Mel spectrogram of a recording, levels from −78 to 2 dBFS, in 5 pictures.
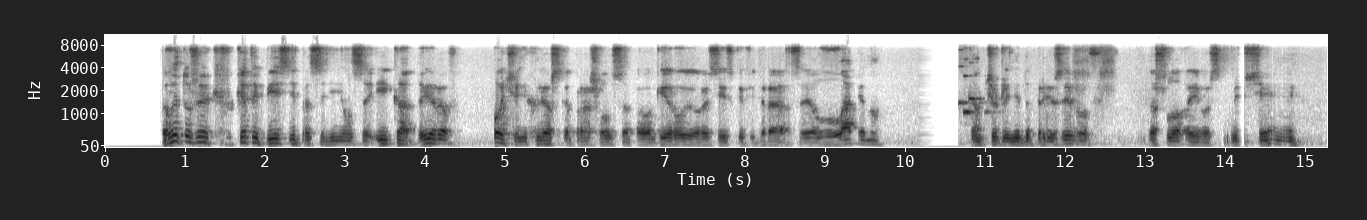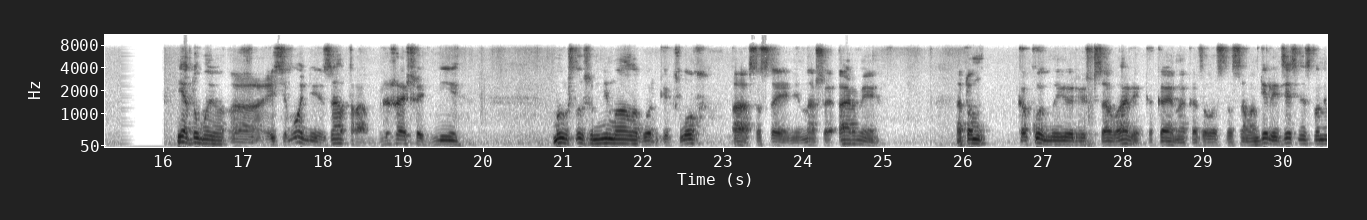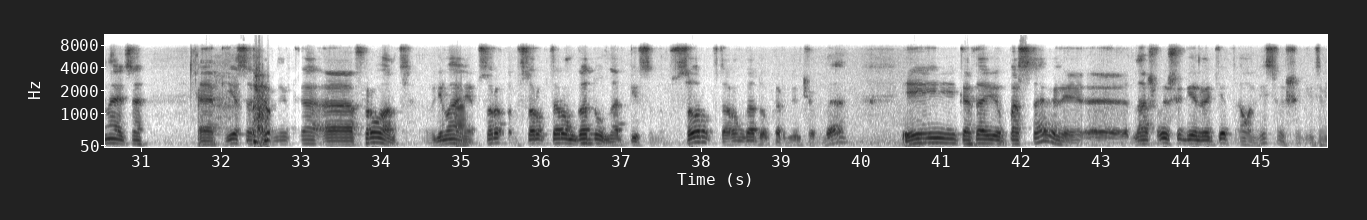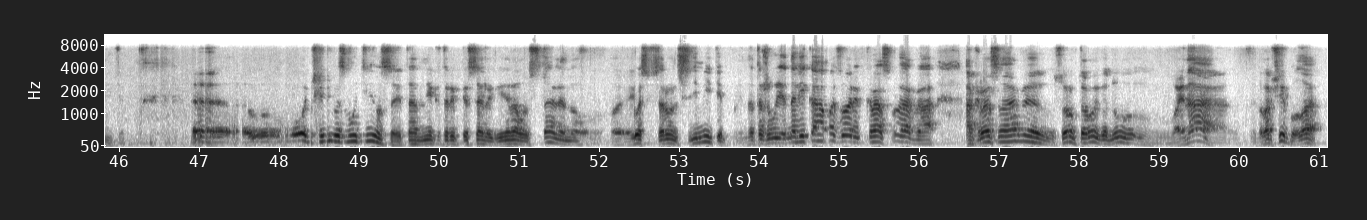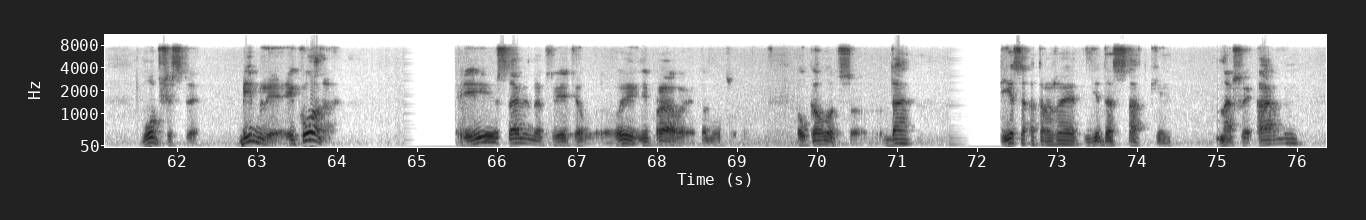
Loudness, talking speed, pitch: -14 LUFS, 105 wpm, 120 Hz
